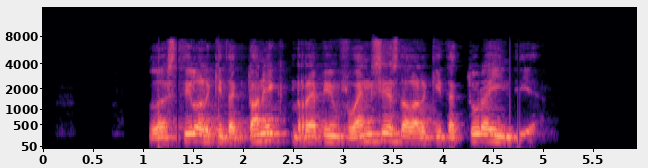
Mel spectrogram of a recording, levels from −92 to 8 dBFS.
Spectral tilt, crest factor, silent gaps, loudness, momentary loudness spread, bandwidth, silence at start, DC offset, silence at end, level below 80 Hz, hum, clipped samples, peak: -6 dB/octave; 16 dB; none; -18 LUFS; 7 LU; 7.8 kHz; 1.05 s; under 0.1%; 1 s; -58 dBFS; none; under 0.1%; -2 dBFS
